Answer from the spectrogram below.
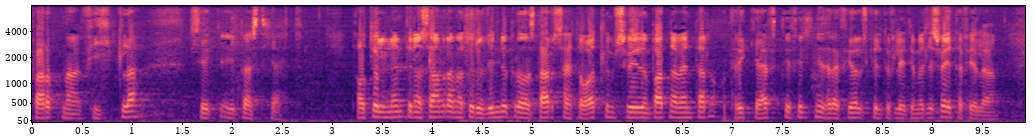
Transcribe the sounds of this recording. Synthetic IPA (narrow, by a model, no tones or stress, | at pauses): paɾt̪nafihkla | sɛcipɛst̪çajht̪ | θaːwt̪ʰɪːlʏmnɛmt̪ɪnːḁsaːmɾajmɛθʏɾʏvɪnːʏpɾœːðast̪aɾ̥sajht̪awœt̪lʏmsvɪːðʏmpat̪navɛnt̪aɾɔɣt̪ʰɾɪcːaɛft̪ɪɾ̥fɪlt̪nɪθɛɾajfjœlscɪlt̪ʏ̥flɪːt̪ɪmɛt̪lɪsveːjt̪afjɛːlɛɣa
